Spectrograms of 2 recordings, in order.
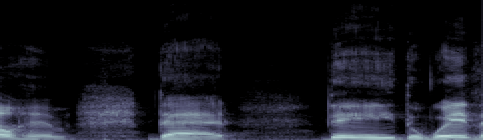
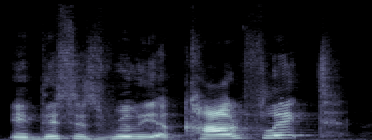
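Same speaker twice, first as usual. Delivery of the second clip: nice-not-nice warning; 3 semitones higher than usual. Retold or imitated. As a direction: imitate a boss's polite but pointed warning. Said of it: "in a nice but not so nice way".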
